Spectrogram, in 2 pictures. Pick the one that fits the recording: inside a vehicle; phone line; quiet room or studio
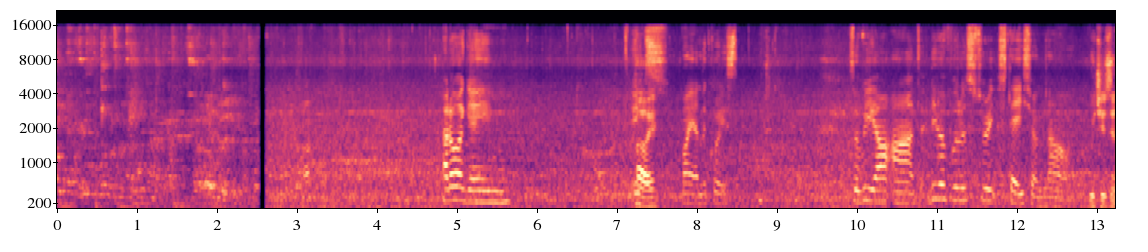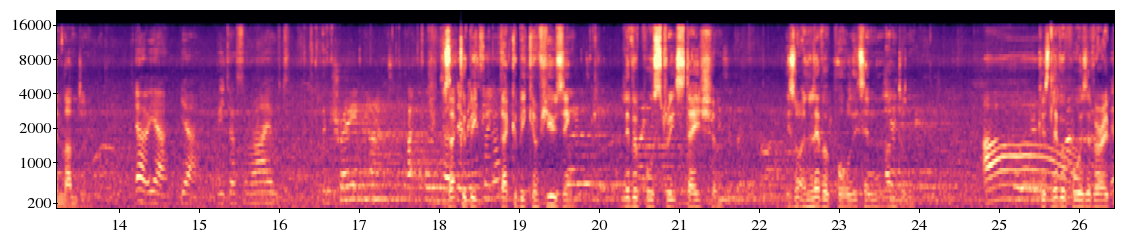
inside a vehicle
